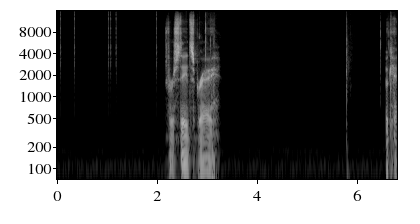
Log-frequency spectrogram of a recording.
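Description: Soft menu clicks tick as a selection moves.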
